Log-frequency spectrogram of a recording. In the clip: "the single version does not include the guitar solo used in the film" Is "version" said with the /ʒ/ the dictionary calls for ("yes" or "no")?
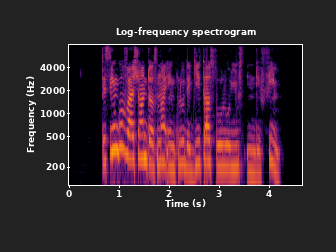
no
